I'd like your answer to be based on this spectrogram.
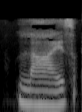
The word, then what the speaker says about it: Lies: Hey, Lies, I said, pronounced Lies, L-I-E-S.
